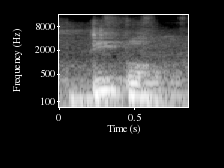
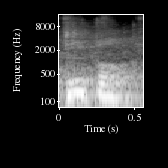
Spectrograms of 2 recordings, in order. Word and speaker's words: Deepal: If we're going to say the brand name, it's pronounced Deepal. Like people, but Deepal.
